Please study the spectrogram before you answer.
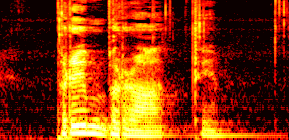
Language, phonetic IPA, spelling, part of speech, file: Ukrainian, [preˈbrate], прибрати, verb, Uk-прибрати.ogg
- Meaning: 1. to put in order, to tidy, to tidy up, to clean up, to straighten up 2. to clear away, to put away, to tidy away 3. to decorate, to adorn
